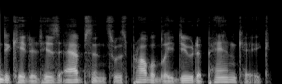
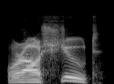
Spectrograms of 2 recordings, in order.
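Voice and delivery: threat; 2 semitones higher, slower than usual. Acted. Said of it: "he ordered".

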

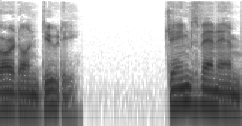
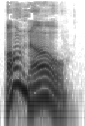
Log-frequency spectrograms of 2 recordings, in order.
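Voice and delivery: high, eager, self-important voice; bumbling guard; 8 semitones higher, 5 dB louder than usual. Acted. Guard recounting the chase to the group, eagerly. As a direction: pitch it up and boast through the story.

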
